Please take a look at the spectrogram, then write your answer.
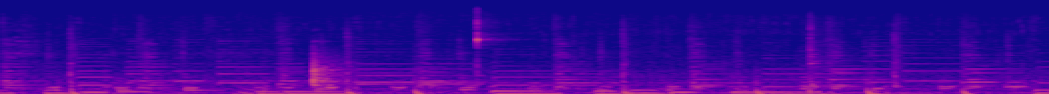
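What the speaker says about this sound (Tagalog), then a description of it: "Ngayon po, i-add na po natin yung ating piniritong tokwa." Fried tofu goes into a pan of sizzling vegetables for Filipino tofu noodles, a steady hiss of frying with scattered clinks and scrapes of a utensil stirring against the pan.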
